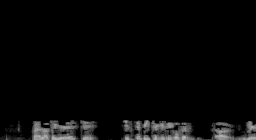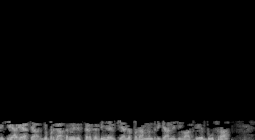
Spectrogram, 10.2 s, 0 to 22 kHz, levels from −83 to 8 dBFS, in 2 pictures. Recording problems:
garbled, watery; badly; nothing above 3 kHz

